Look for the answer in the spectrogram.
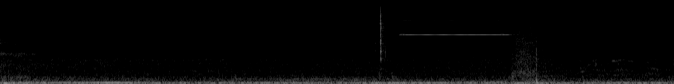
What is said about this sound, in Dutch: Oh, en, en, en niet een aanhoudende piep? Nee. Oh, dat is de afwasmachine dan die klaar is. Oh, hoe lang duurt dit? Nou, het piept wel dan net iets te vaak, maar eh, ook weer niet uren.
